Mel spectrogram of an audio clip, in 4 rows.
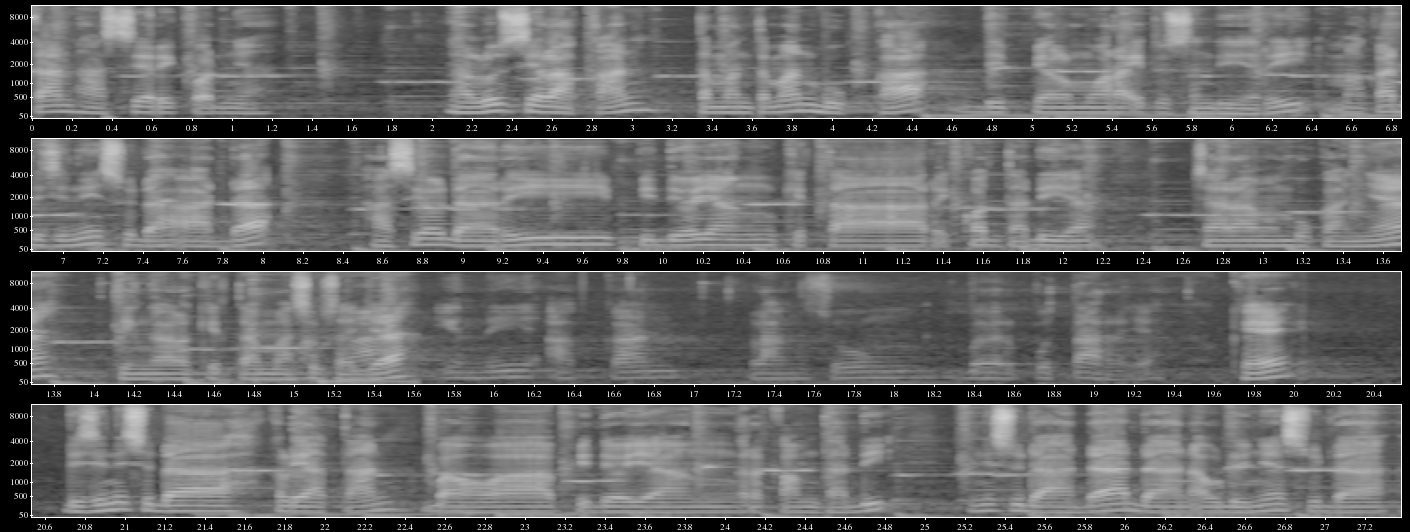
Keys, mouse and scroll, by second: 7.2 click, 14.1 click, 17.2 click.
